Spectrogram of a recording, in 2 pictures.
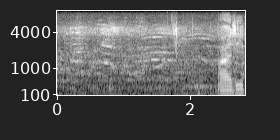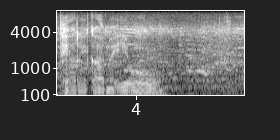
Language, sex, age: Southern Sotho, male, 26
